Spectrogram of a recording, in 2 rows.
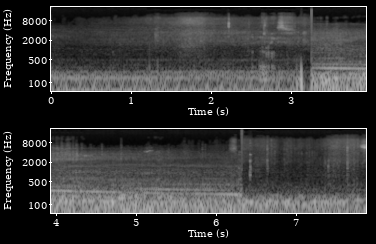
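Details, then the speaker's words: BMW 335i N54: deep uneven rumble at idle with a loping, stumbling beat, indicating a misfire. The fitted secondhand coil is suspected bad; another coil will be tried next, then plugs, then injector. "okay so some more testing uh he fitted a secondhand coil and he thinks it's a bad one so we're going to another coil to do some more testing"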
